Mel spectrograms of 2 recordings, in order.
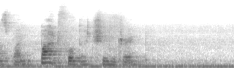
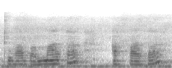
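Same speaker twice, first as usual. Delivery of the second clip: ordinary delivery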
